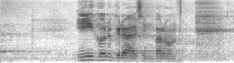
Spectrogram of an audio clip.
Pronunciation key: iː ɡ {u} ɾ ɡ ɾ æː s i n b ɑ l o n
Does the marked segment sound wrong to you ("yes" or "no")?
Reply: yes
